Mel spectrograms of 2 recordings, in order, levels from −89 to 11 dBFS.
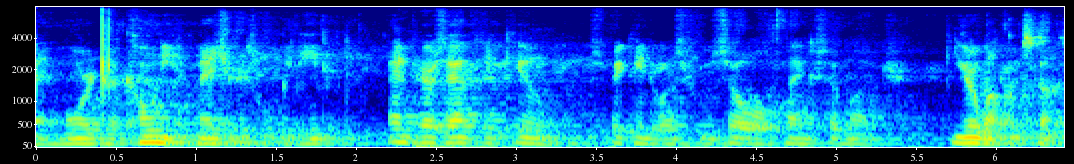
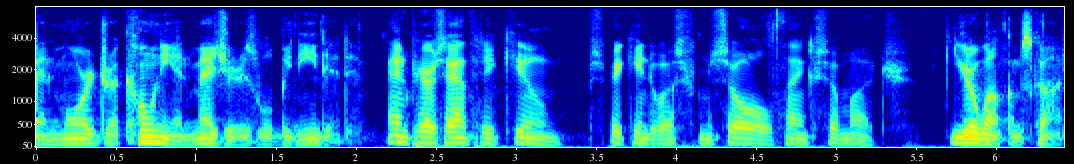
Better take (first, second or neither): second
